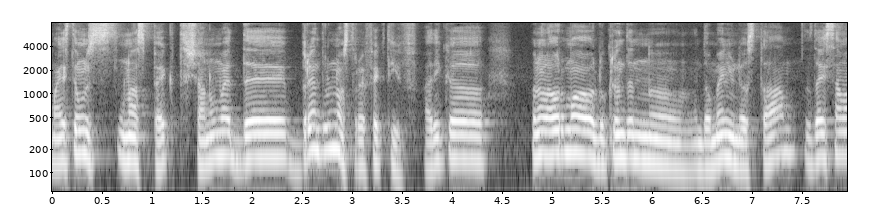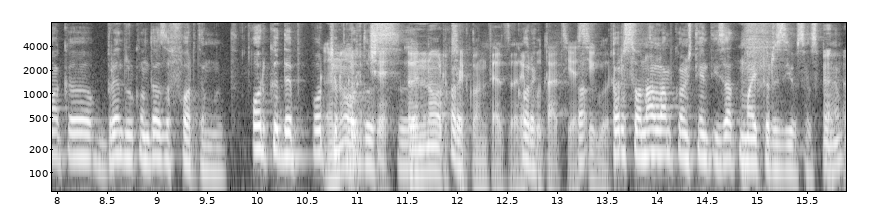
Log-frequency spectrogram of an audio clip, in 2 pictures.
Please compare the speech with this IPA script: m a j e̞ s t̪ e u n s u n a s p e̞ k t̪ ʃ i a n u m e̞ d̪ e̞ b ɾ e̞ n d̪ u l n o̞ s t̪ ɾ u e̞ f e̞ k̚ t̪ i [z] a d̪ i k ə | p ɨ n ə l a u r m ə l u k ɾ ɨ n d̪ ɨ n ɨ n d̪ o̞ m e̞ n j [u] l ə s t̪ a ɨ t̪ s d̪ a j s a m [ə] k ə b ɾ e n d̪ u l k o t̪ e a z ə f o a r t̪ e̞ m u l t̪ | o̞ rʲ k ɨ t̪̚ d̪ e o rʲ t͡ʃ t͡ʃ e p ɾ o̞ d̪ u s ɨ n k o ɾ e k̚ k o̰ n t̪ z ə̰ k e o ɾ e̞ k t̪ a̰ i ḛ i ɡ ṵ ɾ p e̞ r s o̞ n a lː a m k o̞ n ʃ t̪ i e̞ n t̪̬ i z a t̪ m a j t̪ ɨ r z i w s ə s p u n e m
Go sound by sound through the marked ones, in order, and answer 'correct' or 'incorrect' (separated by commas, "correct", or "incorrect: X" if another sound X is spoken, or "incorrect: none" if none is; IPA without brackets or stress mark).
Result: incorrect: v, correct, incorrect: a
